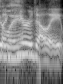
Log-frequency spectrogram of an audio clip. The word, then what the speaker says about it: Ghislaine: It's Ghislaine? Like Ghirardelli, okay. Chocolate. Like that's the Ghislaine. G-H. Yeah.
